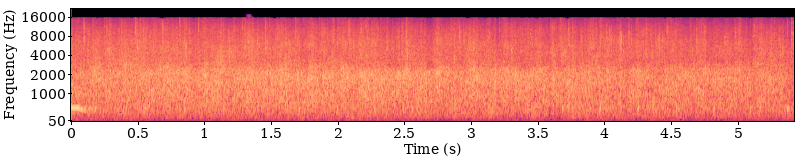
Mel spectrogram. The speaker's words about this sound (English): So I think that's worthy of another round of applause.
